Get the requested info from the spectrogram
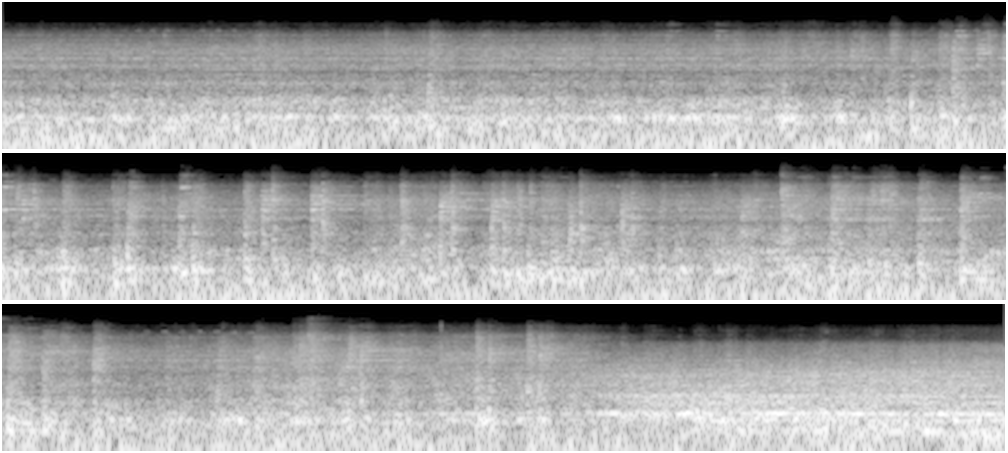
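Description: Express passenger train running at speed, its wheels rumbling and clattering over the rails, heard from the coach doorway. From about six seconds in comes a dense run of clicks as it overtakes another train on the next track, easing off near the end.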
